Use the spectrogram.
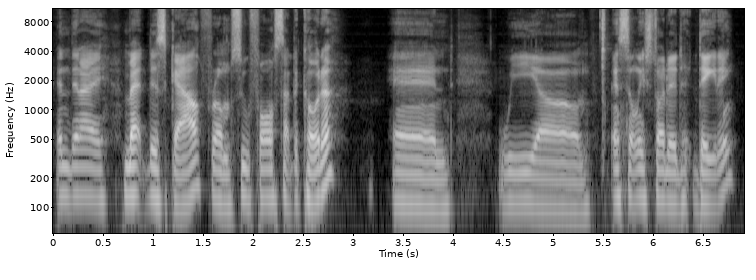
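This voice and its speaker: A man in his thirties from Haiti, a podcast guest telling his life story in a relaxed, joking way with many fillers. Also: lowish voice, measured pace, no room sound, clean studio sound. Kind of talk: casual storytelling.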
